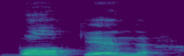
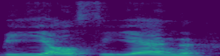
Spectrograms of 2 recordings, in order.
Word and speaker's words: VLCN: no saying your name I said vlcn like YMCA I I know was you pronounced it just vul like VC yeah yeah it's I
